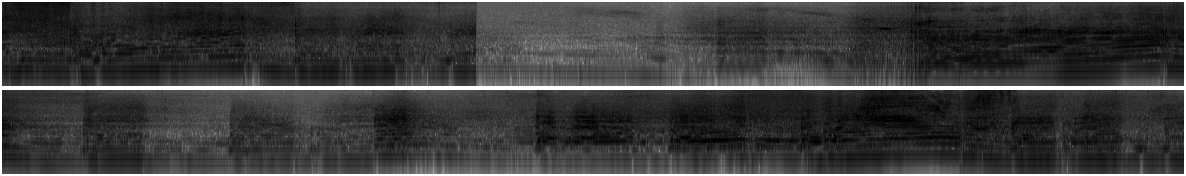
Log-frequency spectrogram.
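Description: A Ford Sierra rally car's engine pulling hard up a twisting hill climb, its revs climbing and falling again and again through gear changes and lifts for the bends. The sound drops suddenly about six seconds in. It returns loud, rising in pitch, about twelve seconds in.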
